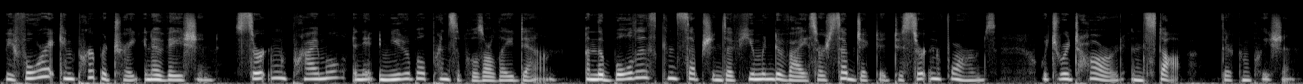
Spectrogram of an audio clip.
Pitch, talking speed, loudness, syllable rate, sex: 225 Hz, 145 wpm, -18 LUFS, 5.2 syllables/s, female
